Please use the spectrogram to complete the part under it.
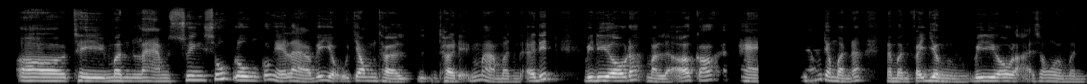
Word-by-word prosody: Ờ, 170 -1 +5
thì 160 -3 +3
mình 160 0 0
làm 155 -1 -4
xuyên 200 +8 -2
suốt 240 +6 -1
luôn. 185 -2 +4
Có 220 - -2
nghĩa 160 -7 -1
là, 150 -5 -1
ví 185 +8 -1
dụ - - -1
trong 175 -2 0
thời 145 -5 0
l 135 - -2 0.4
thời 140 - +2
điểm 170 +6 -7
mà 180 -9 -4
mình 135 0 -8
edit 180 - -1 0.3
video 175 0 +6
đó 205 +2 -2
mà 145 -3 -3
lỡ 135 +6 0
có 190 +2 -1
khách 325 +8 -17 0.5
hàng - - -
nhắn 170 +1 -12
cho 200 - 0
mình 145 -5 -2
á, 175 - -5 0.2
là 150 - -4
mình 140 -1 -3
phải 155 +1 +2
dừng 140 -6 0
video 160 0 +4
lại 150 - -5
xong 150 0 -7
rồi 140 - -5
mình 130 -1 -12
165 Hz, 220 wpm, -22 LUFS, 145-180 Hz, 0.5 s, video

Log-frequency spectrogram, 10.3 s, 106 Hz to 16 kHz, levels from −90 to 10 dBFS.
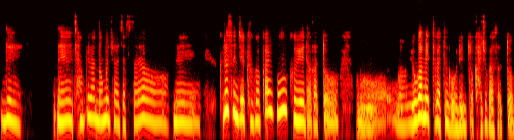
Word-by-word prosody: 네. 210 -4 -1 0.7
네 210 +1 +1
장비가 230 +3 -2
너무 220 +1 +2
좋아졌어요. 200 0 -5
네. 200 -1 -2 0.5
그래서 295 +2 +6
인제 225 -4 +5
그거 210 +1 -3
깔고 300 +2 +4
그 230 - +1
위에다가 205 -3 +1
또 65 0 -3 0.3
뭐, 100 +1 -5 0.2
뭐 175 0 -6
요가 215 +7 +7
매트 235 -5 +3
같은 200 0 -1
거 175 - -3
우리는 170 0 -2
또 - - -5
가져가서 160 -3 -5
또 - - -3
205 Hz, 270 characters per minute, -22 LUFS, 195-230 Hz, 0.7 s, 요가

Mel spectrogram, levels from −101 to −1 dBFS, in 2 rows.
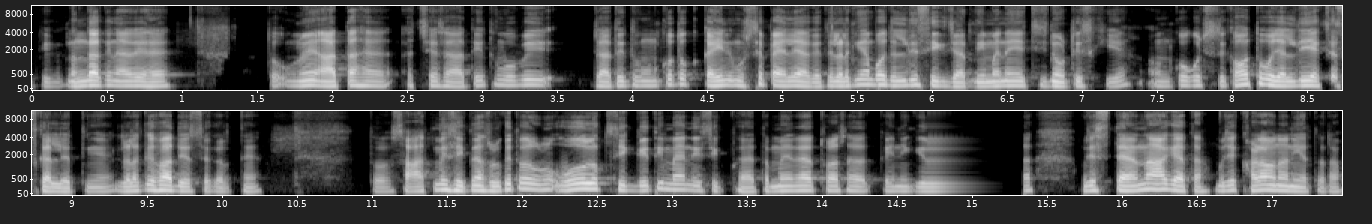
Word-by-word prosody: कि 115 0 -14
गंगा 135 +4 +6
किनारे 130 -2 0
है, 120 +1 0 0.7
तो - - -9
उन्हें 130 +2 0
आता 125 +3 +2
है, 130 -2 -2 0.2
अच्छे 125 +2 -6
से 125 - -4
आती 115 +4 -3
थी। - - -8
तो 155 - -9
वो 145 - -3
भी 155 +1 -2 0.4
जाती 120 +2 0
थी, - - -12
तो 135 - -6
उनको 135 +4 -4
तो 170 - -4
कहीं 135 +2 +4
मुझसे 135 -3 -3
पहले 130 -1 +3
आ - - +4
गए 110 - -2
थे। - - -1
लड़कियाँ 145 +6 +1
बहुत 155 -2 +3
जल्दी 135 +3 0
सीख 135 -4 -1
जाती 115 0 -1
हैं, 115 - +1
मैंने 130 +2 +2
ये 130 - +2
चीज़ 125 - -10
नोटिस 120 +1 0
की 115 - -13
है। 135 - -9 0.2
उनको 125 +3 -6
कुछ 140 -1 -5
सिखाओ 145 +5 +1
तो 175 - +2
वो 150 - +6
जल्दी 130 +2 +4
एक्सेस 130 - -4
कर - - +2
लेती 110 0 -3
हैं, 110 +3 -8
लड़के 130 +5 0
थोड़ा 145 -1 +7
देर 125 - 0
से 115 -2 -9
करते 110 0 -9
हैं। 110 - -11 0.7
तो 110 -1 -9
साथ 120 +6 -1
में 160 - +3
सीखना 140 0 +3
शुरू 130 -1 0
किया 170 +5 0
तो 170 - +2
वो, 165 +1 -3
वो 155 +5 +4
लोग 180 0 +4
सीख 145 -5 -2
गई 140 +1 -1
थी, - - 0
मैं 165 -2 0
नहीं 140 -3 -4
सीख 130 -3 -10
पाया, 110 - -2
तो 115 +2 -8
मेरा 130 +2 +1
थोड़ा-सा 130 -2 -3
कहीं 120 0 -10
नहीं 120 -1 -6
गिर 115 -1 -4 0.6
था। - - -5 0.4
मुझे 140 0 0
तैरना 145 +5 +6
आ - - +5
गया 140 -5 +4
था, 115 - -4
मुझे 135 +3 -1
खड़ा 145 +2 +4
होना 145 -2 +4
नहीं 125 -2 0
आता 110 - -11
था - - -14
130 Hz, 305 wpm, -22 LUFS, 120-145 Hz, 0.7 s, थोड़ा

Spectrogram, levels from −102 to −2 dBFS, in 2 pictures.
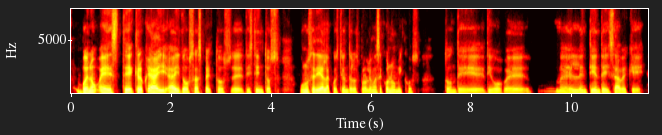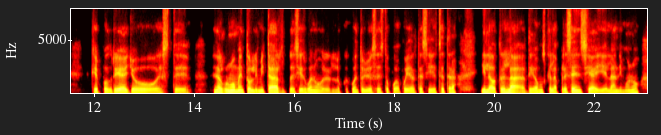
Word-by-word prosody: Bueno, 135 +4 +6
este, 125 +1 +6
creo 200 - +8
que 225 +1 +4
hay 165 -3 +8
hay 140 +1 +6
2 140 -1 +1
aspectos, 120 -2 -1
eh, 105 -2 -2
distintos, 105 +1 -3 0.4
uno 130 +1 +2
sería 115 -2 +6
la 115 -1 +5
cuestión 105 +1 -3
de 110 - -2
los 100 -2 -4
problemas 105 +3 -3
económicos, 135 +1 -3 0.5
donde, 100 -1 -4
digo, 105 -3 -3
eh, 100 +5 -5 0.6
él 110 -2 -2
entiende 110 +1 +1
y 100 - -4
sabe 110 +3 0
que 90 -4 -8 0.5
que 105 - -1
podría 100 +2 0
yo, 100 -1 -3
este, 90 0 -8 0.4
en 115 - -2
algún 110 +2 +1
momento 110 0 +2
limitar, 105 +2 0 0.2
decir: 100 0 -5
"Bueno, 105 -4 -5
eh, 90 0 -10
lo 100 - -13
que 105 +3 -24
cuento 100 +1 -7
yo 100 0 -4
es 95 +3 -10
esto, 105 -1 -6
puedo 95 -2 -7
apoyarte 100 +4 -6
así, 110 - -5
etcétera". 100 +2 -4 0.5
Y - - -1
la 110 0 +2
otra 125 +2 -1
es - - -1
la 110 -3 0
digamos 105 +2 -4
que 105 - -4
la 90 -2 -3
presencia 100 +1 -2
y 95 -1 -6
el 90 +1 -7
ánimo, 95 0 -7
¿no? 125 +4 -7
105 Hz, 155 wpm, -21 LUFS, 100-115 Hz, 0.6 s, creo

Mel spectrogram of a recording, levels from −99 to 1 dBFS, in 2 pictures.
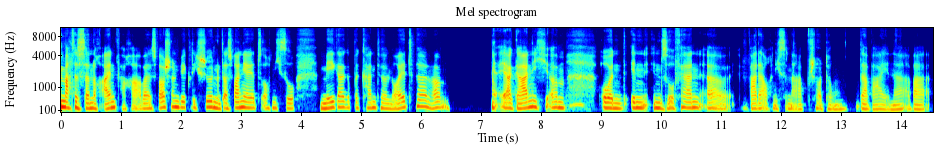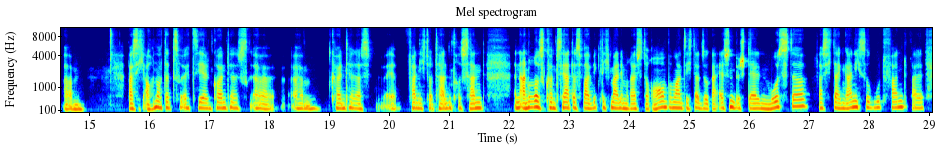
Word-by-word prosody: macht 180 -5 +9
es 155 -5 +5
dann 155 0 +3
noch 145 -3 0
einfacher, 155 0 +1
aber 150 0 0
es 135 - -4
war 185 - +4
schon 195 0 +5
wirklich 175 0 -2
schön 190 -2 +5
und 145 - -2
das 145 -2 0
waren 175 +2 +6
ja 175 - +4
jetzt 165 0 -2
auch 155 - -4
nicht 165 -1 -4
so 150 -2 -1 0.4
megabekannte 170 0 +1
Leute, 155 +5 0 0.3
ne? 180 +5 0 0.9
Eher 165 - +5
gar 155 +3 +6
nicht, 190 -3 +2
ähm, 175 -2 +2 0.6
und 155 -3 +4
in 170 +2 +2
insofern, 170 +2 0
äh, 75 -3 -2 0.4
war 150 +1 +2
da 155 - -1
auch 135 - -8
nicht - - -5
so - - -10
'ne - - -4
Abschottung 130 -1 -5 0.2
dabei, 135 -2 -3
ne? 125 +3 -4
Aber, 130 -1 -3
ähm, 130 -1 -2 0.7
was 150 -2 +2
ich 140 - -9
auch 130 - +1
noch 185 -2 +4
dazu 170 -1 -4
erzählen 165 -1 -2
konnte 170 +1 0
es, 160 -4 -5
äh, 135 -1 -2 0.3
ähm, 145 -1 -4 0.2
könnte, 160 +1 -1
das, 145 -3 -4 0.2
äh, 140 - -6 0.2
fand 165 -1 -1
ich 150 - -5
total 145 +1 -2
interessant. 160 0 -1 0.5
Ein 170 0 +2
anderes 180 +2 +5
Konzert, 170 0 +1
das 165 - -2
war 155 -1 +2
wirklich 170 0 -4
mal 160 -2 +3
im 155 - +1
Restaurant, 145 +5 0
wo - - -1
man 170 -2 +2
sich 155 -3 -4
dann - - -1
sogar 145 -1 -3
Essen 190 +4 +4
bestellen 150 -2 0
musste, 200 +7 +2 0.2
was 160 -3 -2
ich - - -13
dann 160 -3 +1
gar 155 +2 +1
nicht 195 0 +3
so 180 -1 -2
gut 180 +2 -5
fand, 190 +2 0
weil 165 +1 -4
160 Hz, 175 wpm, -25 LUFS, 145-175 Hz, 0.9 s, macht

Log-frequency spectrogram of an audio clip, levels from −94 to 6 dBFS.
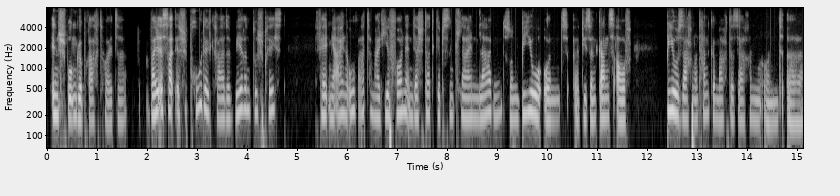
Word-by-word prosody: in 200 -1 +6
Schwung 180 0 +4
gebracht 175 -2 -1
heute. 165 +2 -7 0.4
Weil 200 +3 +5
es 245 -1 +5
hat 225 - +5
es - - -1
sprudelt 245 -1 -1
grade, 175 -1 -4
während 235 +2 0
du 215 - -2
sprichst, 245 - -4 0.6
fällt 195 -2 0
mir 185 - 0
ein: 205 -2 -1
„Oh, 220 +4 -1
warte 225 -1 -7
mal, 190 -2 -2
hier 205 - +3
vorne 215 +1 +1
in 195 - -4
der 185 0 0
Stadt 205 +2 -4
gibt's 195 - -4
'n 190 - -8
kleinen 185 -2 -3
Laden, 200 +2 -2
so 180 - -4
'n 175 -1 -5
Bio 210 -1 +4
und, 170 0 0
äh, - - -5
die 175 - -1
sind 175 +1 -1
ganz 180 0 +3
auf 165 0 +3 0.7
Biosachen 200 -8 +4
und 170 - -9
handgemachte 180 -3 -5
Sachen 165 0 -6
und, 160 +1 -4
äh 155 +1 -1
185 Hz, 170 wpm, -22 LUFS, 175-210 Hz, 0.7 s, in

